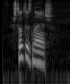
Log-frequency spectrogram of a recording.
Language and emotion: Russian, neutral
